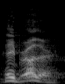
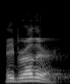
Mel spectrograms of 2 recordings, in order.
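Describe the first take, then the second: First: Blunt soldier's hail, repeated; lightly voiced tough Marine; tough Marine greeting. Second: A hint of a gruff Marine calling out; loud, blunt soldier's hail; lightly voiced tough Marine; tough Marine greeting. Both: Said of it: "This is how he talks sometimes".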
